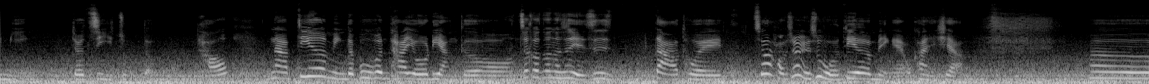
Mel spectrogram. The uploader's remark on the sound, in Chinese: 本集全程於車上錄音，會明顯感受好像在高速公路上喔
